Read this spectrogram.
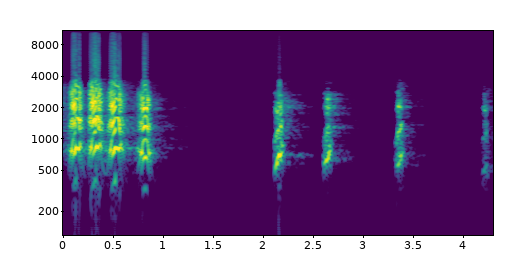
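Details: A mother coyote gives four quick hoarse barks, then four spaced, sharper yips, frantically warning her family of a huge stray dog on the loose.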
